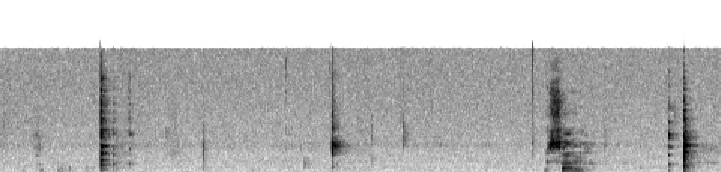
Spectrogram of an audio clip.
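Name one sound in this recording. A metal spoon clinks sharply against a bowl.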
